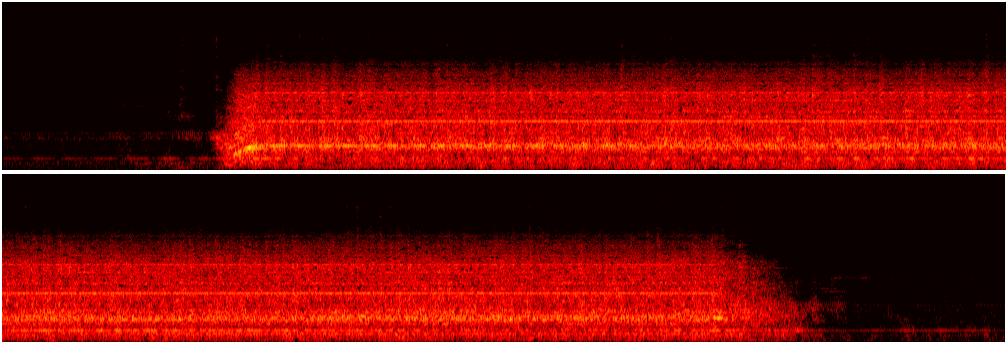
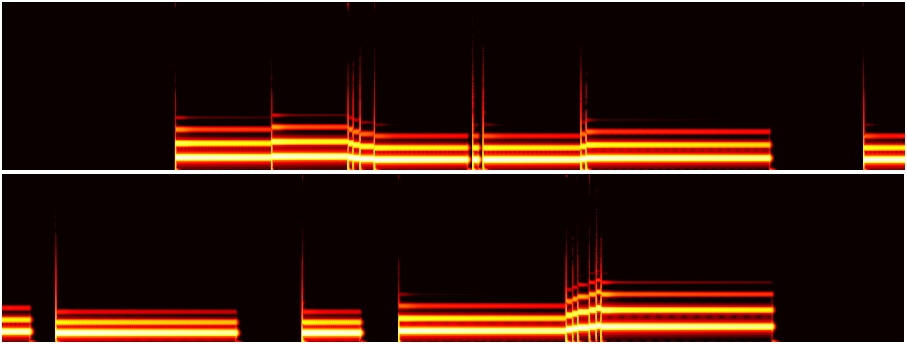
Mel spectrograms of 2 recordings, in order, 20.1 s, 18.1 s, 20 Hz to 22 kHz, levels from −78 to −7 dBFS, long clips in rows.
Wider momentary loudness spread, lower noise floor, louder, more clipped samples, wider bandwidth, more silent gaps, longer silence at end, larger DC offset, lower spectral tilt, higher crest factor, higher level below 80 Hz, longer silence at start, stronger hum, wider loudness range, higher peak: second, 1 LU vs 6 LU; second, -69 dBFS vs under -90 dBFS; second, -39 LUFS vs -14 LUFS; neither; first, 13.5 kHz vs 1.7 kHz; second, none vs 7.78-8.60 s, 9.42-9.55 s, 11.47-12.02 s, 12.72-12.99 s; second, 0.6 s vs 1.3 s; neither; second, -5 dB/octave vs -12.5 dB/octave; first, 18 dB vs 10 dB; second, -70 dBFS vs -46 dBFS; second, 1.25 s vs 1.75 s; neither; about the same, 3 LU vs 4 LU; second, -22 dBFS vs -4 dBFS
